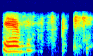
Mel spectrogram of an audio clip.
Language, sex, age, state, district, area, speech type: Assamese, female, 30-45, Assam, Dhemaji, rural, conversation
